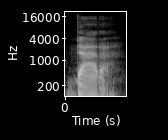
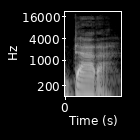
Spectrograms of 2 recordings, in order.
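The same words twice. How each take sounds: First: The middle consonant sounds like a soft D. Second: The same.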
